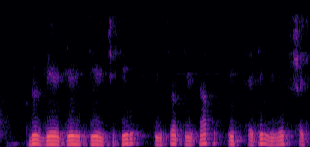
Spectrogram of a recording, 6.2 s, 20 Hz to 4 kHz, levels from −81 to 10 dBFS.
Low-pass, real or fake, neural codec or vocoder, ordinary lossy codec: 3.6 kHz; fake; codec, 16 kHz, 2 kbps, FunCodec, trained on LibriTTS, 25 frames a second; AAC, 16 kbps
